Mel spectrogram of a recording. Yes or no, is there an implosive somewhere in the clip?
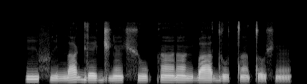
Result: no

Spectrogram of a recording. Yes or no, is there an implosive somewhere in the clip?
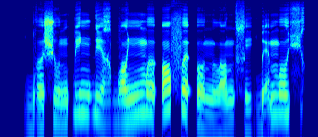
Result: yes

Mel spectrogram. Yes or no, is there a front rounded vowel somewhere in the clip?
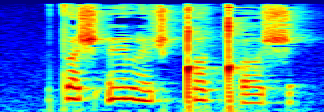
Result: no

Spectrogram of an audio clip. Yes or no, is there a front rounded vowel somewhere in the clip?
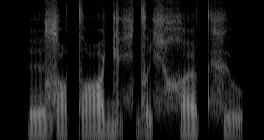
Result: no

